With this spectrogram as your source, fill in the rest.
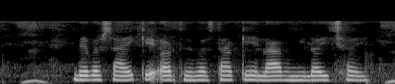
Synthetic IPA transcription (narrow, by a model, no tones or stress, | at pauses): bjəβəsajkeʔəɾt̪ʰəbjəβəst̪ʰakelabʱmilət͡ʃʰəj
